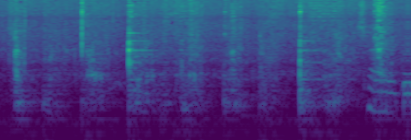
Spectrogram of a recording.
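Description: Steel spoon stirring and scraping a thick spice-and-coconut masala around a metal pan over a light sizzle of frying, as the spice powders roast in oil. Several sharp clicks of the spoon against the pan stand out, the loudest in the first half.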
